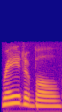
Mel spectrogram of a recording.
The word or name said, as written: ratable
